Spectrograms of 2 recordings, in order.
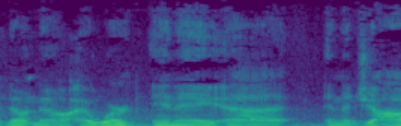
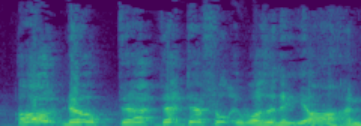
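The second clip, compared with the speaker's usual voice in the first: louder, higher embarrassed coworker covering a fart; coworker caught out; 6 semitones higher, 8 dB louder than usual. Retold or imitated. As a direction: play the sheepish coworker loudly owning up. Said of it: "we hear him go".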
